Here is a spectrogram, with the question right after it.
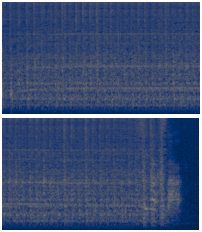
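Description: A domestic sewing machine stitches a waistcoat, running in a steady rapid clatter of needle strokes. It labours briefly louder as it crosses a thick seam, then stops abruptly.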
